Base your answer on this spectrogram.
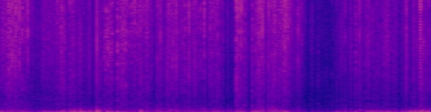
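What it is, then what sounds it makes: Woven vinyl placemat being scratched. Long red nails scratch and drag over the weave of a flat, white woven vinyl mesh placemat. The result is a dense, continuous, low, rumbling scratch with rapid rough texture and brief bright streaks. It thins briefly near the three-second mark before picking back up.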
